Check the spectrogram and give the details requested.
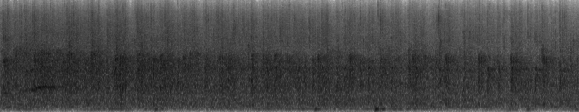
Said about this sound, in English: Well, conference, I'm going to bring this discussion to a close. Please give us our panel a round of applause.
